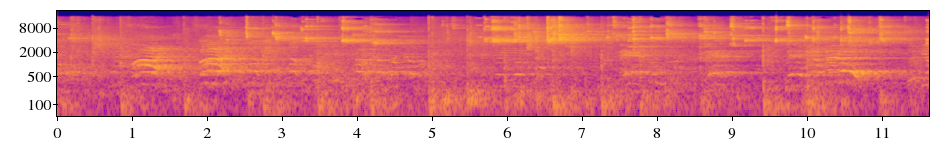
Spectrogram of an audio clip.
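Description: Sneakers squeak on a hardwood court in an echoing gym.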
